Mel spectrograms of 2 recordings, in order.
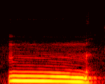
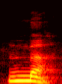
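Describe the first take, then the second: First: A pure consonant with no vowel after it. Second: The consonant is followed by an 'uh' vowel. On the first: The speaker calls it right. "it makes a mm sound" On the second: The speaker calls it wrong. "often I hear that pronounced as"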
